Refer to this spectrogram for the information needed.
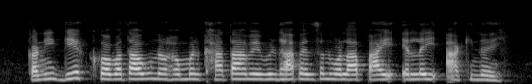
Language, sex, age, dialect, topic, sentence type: Maithili, male, 18-24, Southern/Standard, banking, question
